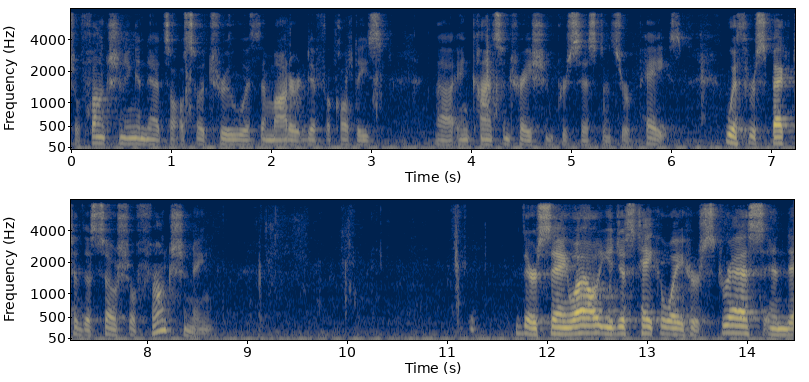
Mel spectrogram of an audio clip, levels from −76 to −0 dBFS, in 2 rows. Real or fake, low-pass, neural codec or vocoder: real; 7.2 kHz; none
